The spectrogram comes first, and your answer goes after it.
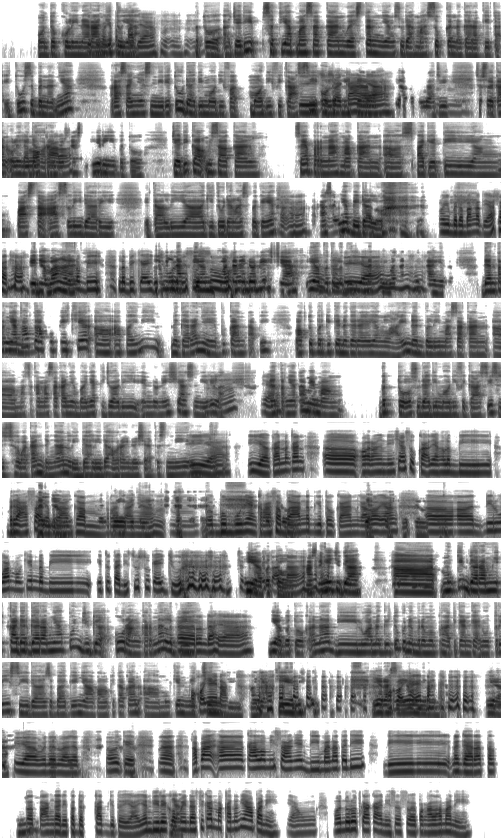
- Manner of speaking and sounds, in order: in English: "western"; other background noise; unintelligible speech; in English: "spaghetti"; chuckle; laughing while speaking: "sana"; laugh; tapping; unintelligible speech; chuckle; laugh; laughing while speaking: "Cenderung ke sana"; laugh; laugh; laughing while speaking: "pokoknya enak"; chuckle
- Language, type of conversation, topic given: Indonesian, podcast, Ceritakan pengalaman makan jajanan kaki lima yang paling berkesan?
